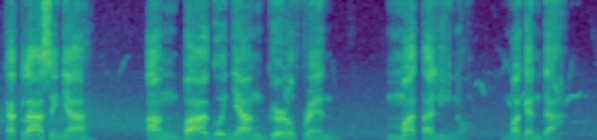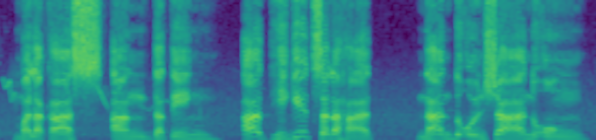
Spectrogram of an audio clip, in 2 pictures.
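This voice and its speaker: Reading a listener's letter as a radio drama host, a man with a Filipino accent tells the story in a sorrowful, deliberate way, with dramatic pauses. His voice sits high and sounds pushed and bright. There's slight noise in the background.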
